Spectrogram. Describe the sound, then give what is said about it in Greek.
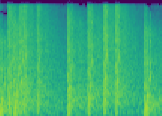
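Fireworks bang in a rapid, irregular series of sharp cracks over a steady crackling hiss, some bursts landing close together and a few standing out louder. No one speaks. “τα πυροτεχνήματα μα αρέσουν, ρε παιδί μου, γενικά.”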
